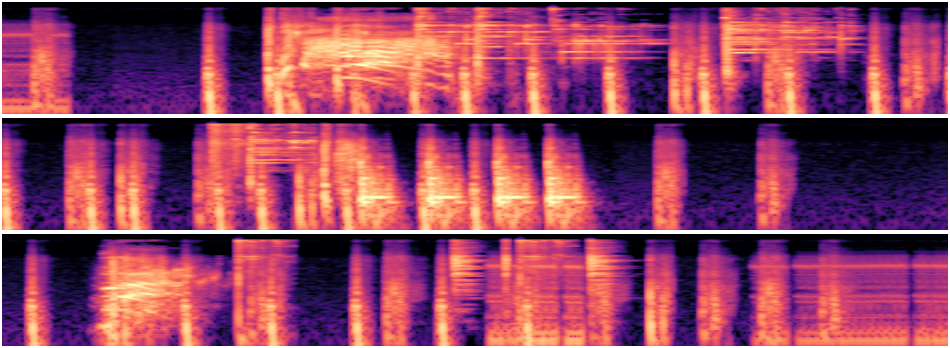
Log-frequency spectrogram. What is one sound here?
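Light footsteps patter quickly as a game character runs.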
